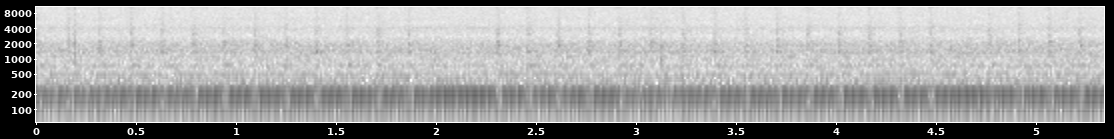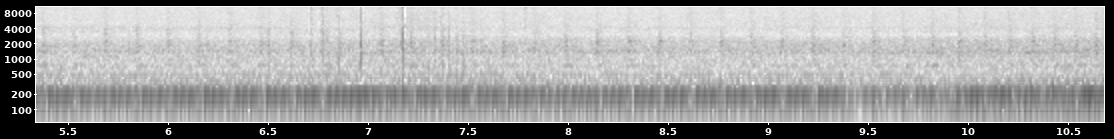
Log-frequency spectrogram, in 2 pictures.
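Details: Petrol AZH engine misfiring, idling with an uneven, stumbling pulse, about three beats a second, then revving briefly.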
